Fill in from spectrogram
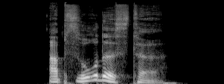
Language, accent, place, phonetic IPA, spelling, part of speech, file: German, Germany, Berlin, [apˈzʊʁdəstə], absurdeste, adjective, De-absurdeste.ogg
- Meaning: inflection of absurd: 1. strong/mixed nominative/accusative feminine singular superlative degree 2. strong nominative/accusative plural superlative degree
